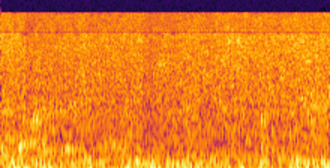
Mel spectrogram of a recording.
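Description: Steady low rumble of room noise with indistinct chatter from people talking in the background.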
